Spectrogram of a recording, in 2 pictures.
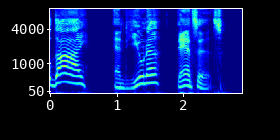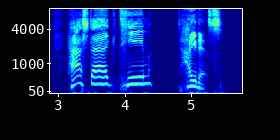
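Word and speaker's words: Tidus: #team Titus. Yes, that is the way you say his name. Anybody who says Tetus, meet me outside, back in front of the school.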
